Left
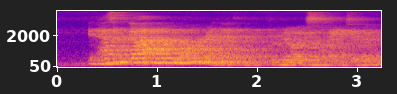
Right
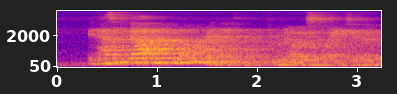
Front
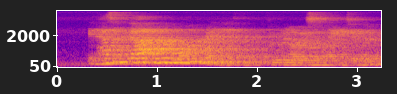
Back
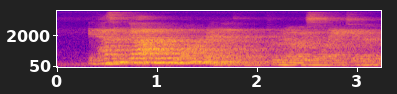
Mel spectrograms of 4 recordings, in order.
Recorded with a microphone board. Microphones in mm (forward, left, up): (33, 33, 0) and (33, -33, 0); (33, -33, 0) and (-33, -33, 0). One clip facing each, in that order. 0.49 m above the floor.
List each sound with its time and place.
0.3 s a man speaking: 50° right, 0.9 m; by 3.2 s 55° left, 1.6 m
